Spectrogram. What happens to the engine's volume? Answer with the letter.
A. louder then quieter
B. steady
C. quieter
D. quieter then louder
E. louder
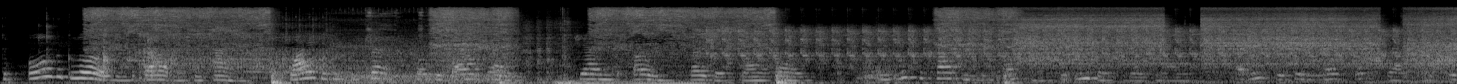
B.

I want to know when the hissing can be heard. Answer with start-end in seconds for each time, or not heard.
0.0-14.5.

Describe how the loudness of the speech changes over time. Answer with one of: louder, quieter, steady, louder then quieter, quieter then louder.
quieter.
